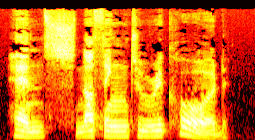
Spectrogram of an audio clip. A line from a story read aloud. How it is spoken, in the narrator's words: the bard purred cuttingly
